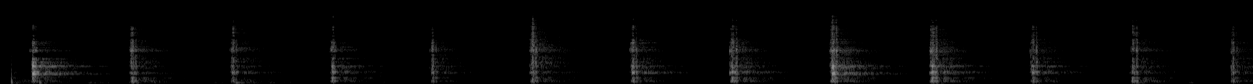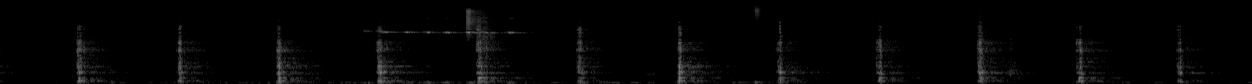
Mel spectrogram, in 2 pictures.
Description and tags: sound of a small clock on the night table./ sonido de pequeño reloj sobre el buró.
